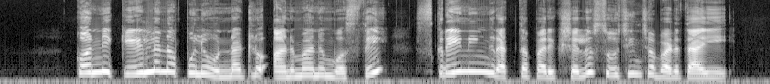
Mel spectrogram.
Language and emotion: Telugu, neutral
